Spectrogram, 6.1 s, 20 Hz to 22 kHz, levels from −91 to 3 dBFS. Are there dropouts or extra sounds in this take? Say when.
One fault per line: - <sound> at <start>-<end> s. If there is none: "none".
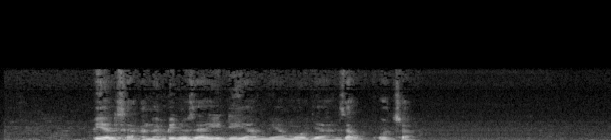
none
